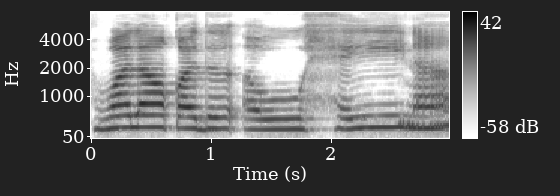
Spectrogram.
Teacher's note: یہاں ہم نے قاف کو بھی موٹا پڑھنا ہے، اور دال سے جب ملانا ہے تو دال کے اوپر قلقلہ کرنا ہے، دال کی آواز کو ہلانا ہے۔ قلقلہ ہوتا ہے آواز میں جنبش یا ارتعاش کا پیدا ہونا، قلقلہ کہلاتا ہے۔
